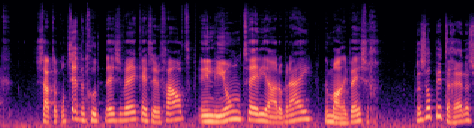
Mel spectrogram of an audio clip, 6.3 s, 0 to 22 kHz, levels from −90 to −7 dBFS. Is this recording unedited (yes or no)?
no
